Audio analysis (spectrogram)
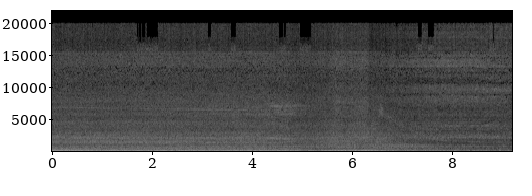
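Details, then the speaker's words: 1976 Chevrolet Nova V8, 35-year garage find, first running with a screwdriver propping the carburetor throttle plate (choke/accelerator pump issues suspected): steady even low rumble, no hunting or misfire; idling well, upper radiator hose warming. "It's been idling real good so far."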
